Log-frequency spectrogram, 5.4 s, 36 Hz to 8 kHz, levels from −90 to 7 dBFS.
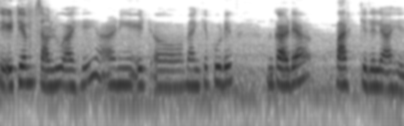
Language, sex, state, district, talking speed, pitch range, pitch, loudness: Marathi, female, Maharashtra, Pune, 120 wpm, 200-225 Hz, 210 Hz, -17 LUFS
